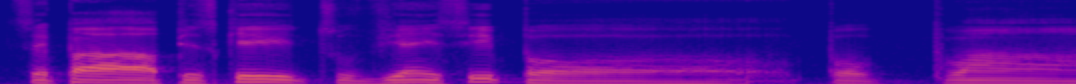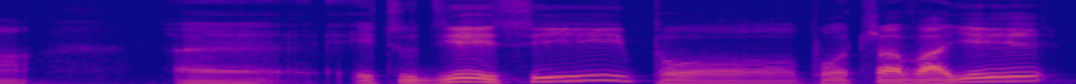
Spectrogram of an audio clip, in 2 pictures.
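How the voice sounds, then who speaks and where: Nigerian-born man interviewer, slow, hesitant, dry sound. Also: fairly low pitch, expressive, clean tone, dry recording. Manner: hesitant, restarts often. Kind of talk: casual interview in a group.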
